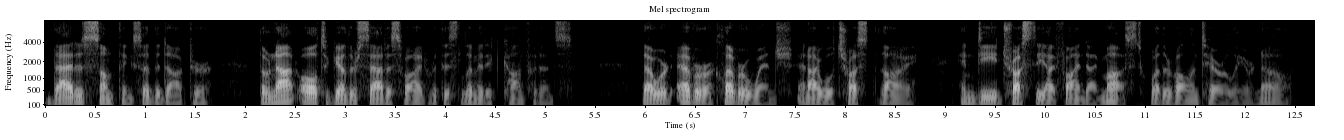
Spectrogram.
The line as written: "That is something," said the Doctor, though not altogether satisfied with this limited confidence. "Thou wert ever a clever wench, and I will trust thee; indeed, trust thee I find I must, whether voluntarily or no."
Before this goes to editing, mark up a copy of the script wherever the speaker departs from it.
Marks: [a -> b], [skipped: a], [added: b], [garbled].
"That is something," said the Doctor, though not altogether satisfied with this limited confidence. "Thou wert ever a clever wench, and I will trust [thee; -> thy] indeed, trust thee I find I must, whether voluntarily or no."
